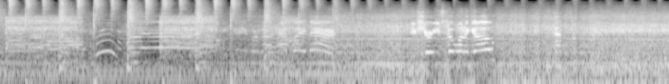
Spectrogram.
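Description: Background music fading out after about five seconds into the steady drone of a small jump plane's engine and propeller heard inside the cabin, with a few voice sounds over it.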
